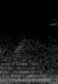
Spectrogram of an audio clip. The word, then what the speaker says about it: Heinz: no, I just was reminded of the Heinz dilemma. Of the I don't know how to pronounce it.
